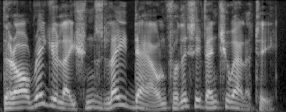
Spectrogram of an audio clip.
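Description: A man acting an earnest, cheerful young watch corporal in an audiobook, polite, brisk and by the book. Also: fairly high pitch, big pitch swings, no room sound, clean studio sound. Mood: calm, reasonable.

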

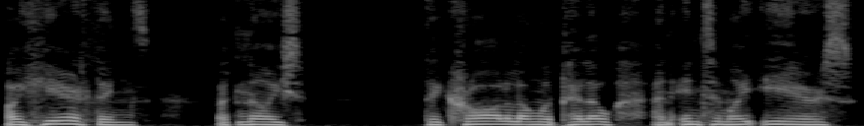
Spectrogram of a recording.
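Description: A man acts out a frail, bedridden mother in a storybook. The voice is lifted high and swings widely, crooning one moment and fretful the next. The manner is imperious and dramatic, with a delusional edge, recorded close and dry. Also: sing-song, normal speed, no echo. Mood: frightened.

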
